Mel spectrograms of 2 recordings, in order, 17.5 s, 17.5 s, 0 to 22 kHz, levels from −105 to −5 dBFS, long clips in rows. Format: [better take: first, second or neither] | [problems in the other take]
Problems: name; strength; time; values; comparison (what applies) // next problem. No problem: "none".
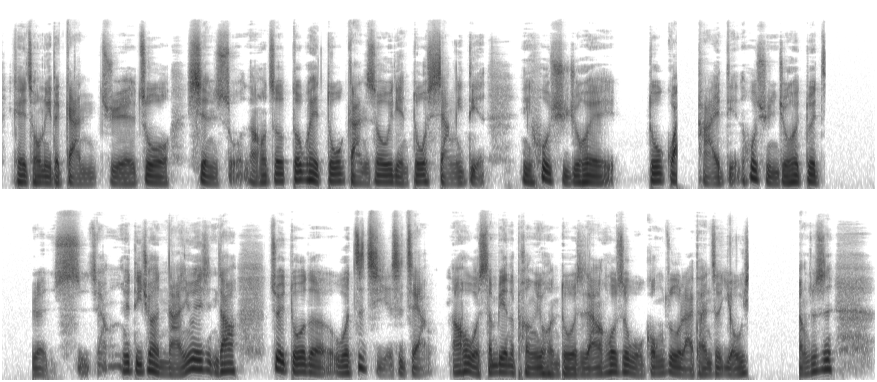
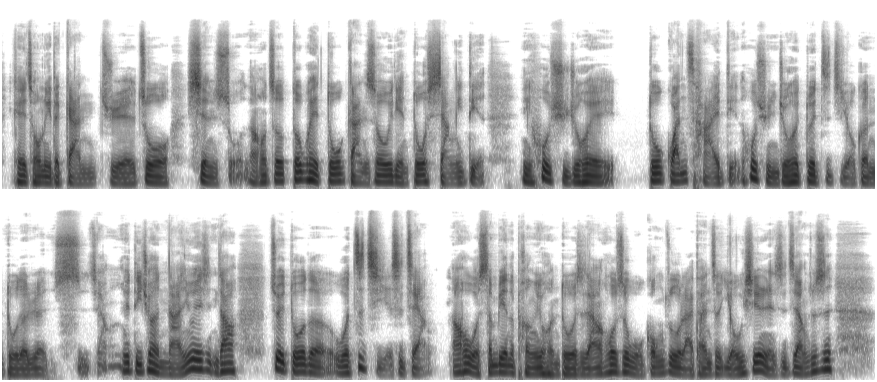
second | audio cutting out; at 7 s, at 8 s for 1 s and at 16 s for 0.5 s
